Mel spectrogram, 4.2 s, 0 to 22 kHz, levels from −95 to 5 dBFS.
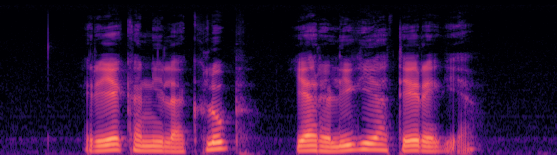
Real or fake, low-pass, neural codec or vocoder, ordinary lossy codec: real; 19.8 kHz; none; none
